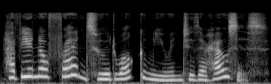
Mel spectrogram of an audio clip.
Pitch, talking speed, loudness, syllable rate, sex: 275 Hz, 245 wpm, -17 LUFS, 5.9 syllables/s, female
